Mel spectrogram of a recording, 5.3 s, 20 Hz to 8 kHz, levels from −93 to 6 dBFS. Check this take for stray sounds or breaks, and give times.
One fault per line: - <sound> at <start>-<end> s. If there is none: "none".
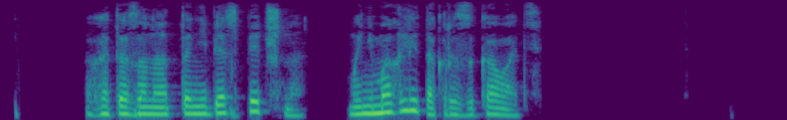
none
